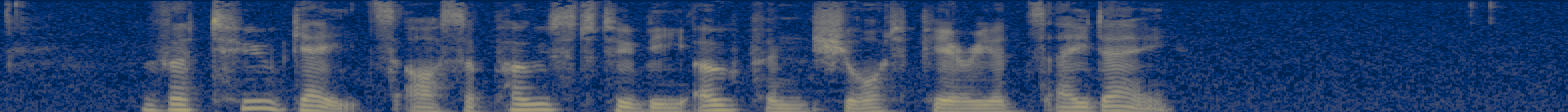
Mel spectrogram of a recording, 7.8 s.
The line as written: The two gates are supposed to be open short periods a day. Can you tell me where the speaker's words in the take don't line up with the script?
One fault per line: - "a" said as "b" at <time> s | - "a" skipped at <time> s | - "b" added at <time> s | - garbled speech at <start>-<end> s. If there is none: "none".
none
